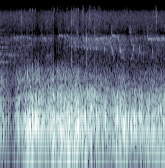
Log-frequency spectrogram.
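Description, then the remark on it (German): A heavy thunderstorm on the Mediterranean coast of Catalonia in summer, with rolling thunder: a loud, deep rumble that swells and churns continuously for several seconds, with no voices present. “An der Mittelmeerküste braut sich ein heftiges Gewitter zusammen.”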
